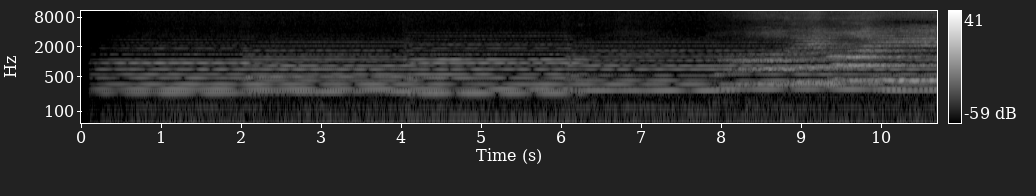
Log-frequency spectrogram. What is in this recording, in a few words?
Chorus; Ave Maria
